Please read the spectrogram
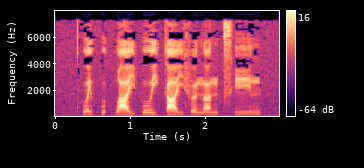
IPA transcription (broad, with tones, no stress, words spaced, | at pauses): kʷʰɐ˨˥jkʷɐ˨k̚waː˨˧jpuː˥j kaː˨˩jfɵ˨˩n ɐ˨˧n t͡sʰiː˧n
